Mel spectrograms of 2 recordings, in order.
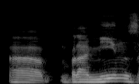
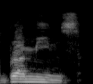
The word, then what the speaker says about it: Brahmin: How you pronounce Brahmins? We call it Brahmins or Brahman. Brahmin. They're, Shudra.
